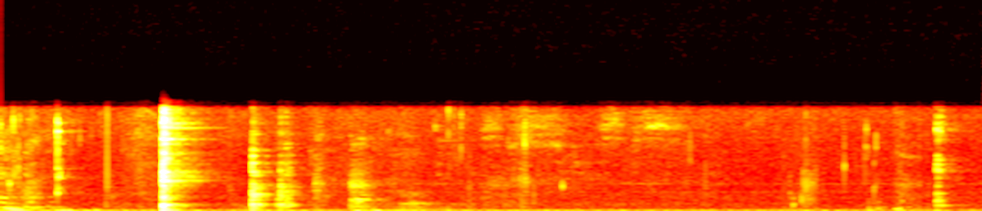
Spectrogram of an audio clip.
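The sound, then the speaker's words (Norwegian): Someone drinks some water: a sharp clink of a glass, then a series of soft sips, gulps and mouth sounds spread irregularly over quiet background, with a final small knock. “Jeg må ta litt vann her til det.”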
